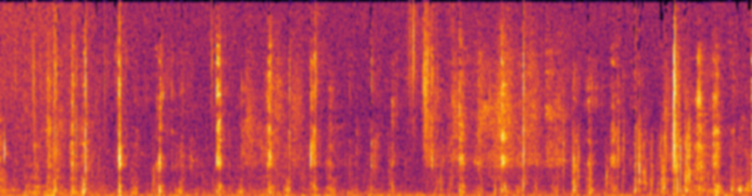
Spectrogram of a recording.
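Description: Chewing a bite of rice scone with nuts in it: a steady run of small crisp crunches and crackles that grows denser near the end.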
